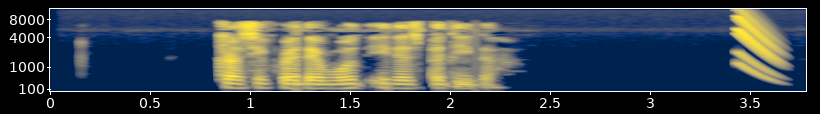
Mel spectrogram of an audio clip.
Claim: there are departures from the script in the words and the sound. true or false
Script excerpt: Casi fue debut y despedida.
true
